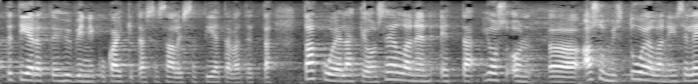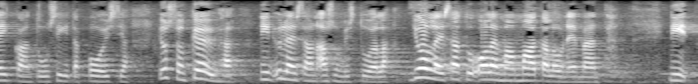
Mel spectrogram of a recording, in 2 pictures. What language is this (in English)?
Finnish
